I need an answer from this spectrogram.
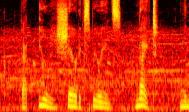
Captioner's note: cheers and Applause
